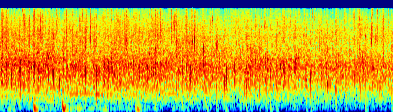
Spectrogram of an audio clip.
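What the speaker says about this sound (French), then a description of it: "Bravo, on les applaudit." A studio audience at an open-mic taping claps, steady applause with some close, punchy hand claps early on, full and continuous throughout.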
